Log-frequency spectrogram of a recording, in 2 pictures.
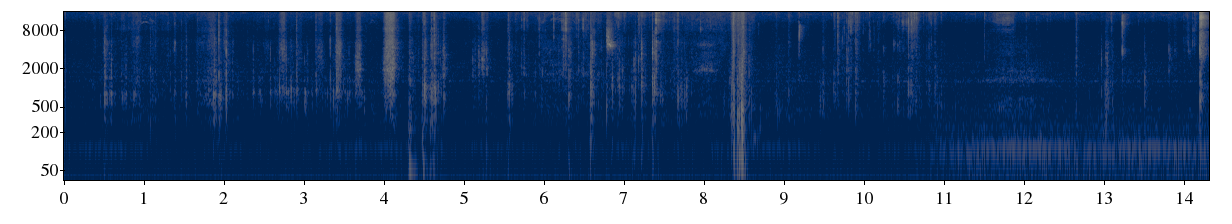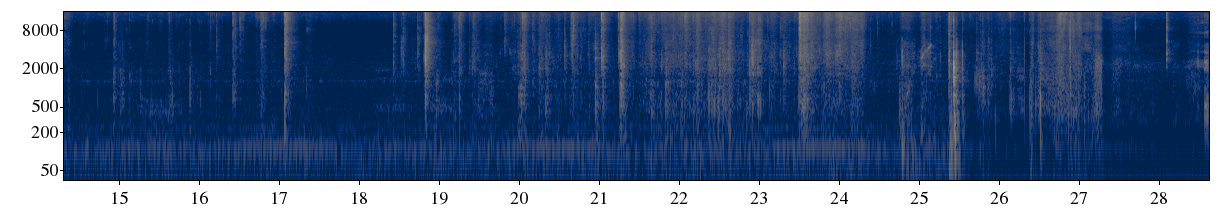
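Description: Plastic shrink-wrap being torn and peeled off a Blu-ray case: crinkling and tearing with scattered sharp handling clicks, busiest in the last several seconds. A faint steady low hum sits underneath from about a third of the way in.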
